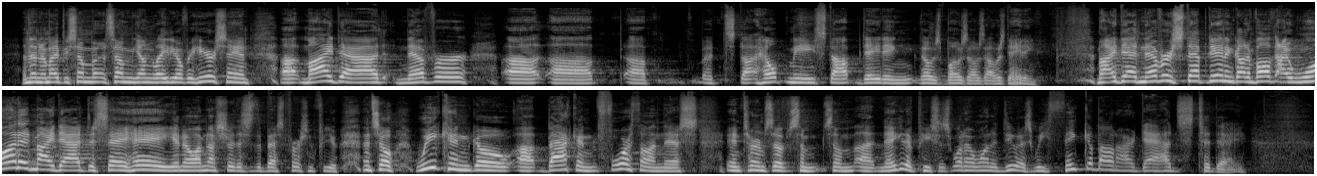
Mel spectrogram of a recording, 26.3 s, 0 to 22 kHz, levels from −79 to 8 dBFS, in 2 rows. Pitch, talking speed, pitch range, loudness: 190 Hz, 200 wpm, 165-210 Hz, -17 LUFS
